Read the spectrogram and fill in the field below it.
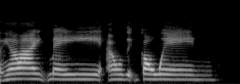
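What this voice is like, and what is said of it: Exaggerated Manchester accent. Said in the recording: “I'm not as bad as like some Manchester people. Like they speak like,”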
